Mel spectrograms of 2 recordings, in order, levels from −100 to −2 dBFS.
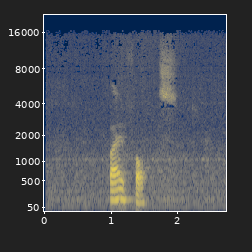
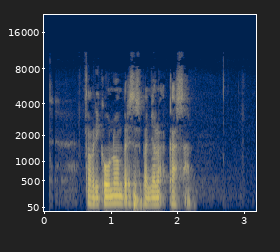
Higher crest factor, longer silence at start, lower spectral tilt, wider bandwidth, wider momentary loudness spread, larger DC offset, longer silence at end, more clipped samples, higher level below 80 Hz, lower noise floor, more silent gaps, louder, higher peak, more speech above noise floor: about the same, 22 dB vs 22 dB; first, 1 s vs 0.6 s; about the same, -5 dB/octave vs -6 dB/octave; first, 16.5 kHz vs 8.6 kHz; first, 22 LU vs 11 LU; neither; second, 0.75 s vs 1 s; neither; second, -56 dBFS vs -50 dBFS; second, -46 dBFS vs -62 dBFS; neither; first, -21 LUFS vs -25 LUFS; about the same, -2 dBFS vs -4 dBFS; second, 26 dB vs 39 dB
